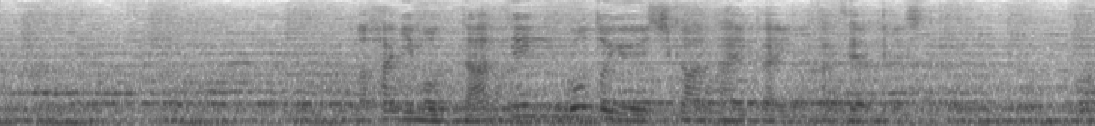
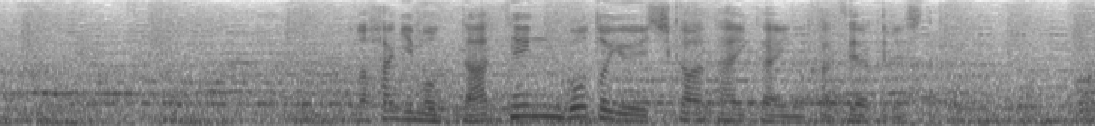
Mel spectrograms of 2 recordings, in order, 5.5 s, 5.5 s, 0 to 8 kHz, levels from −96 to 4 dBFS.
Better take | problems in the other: second | room echo; dies away in 2.1 s

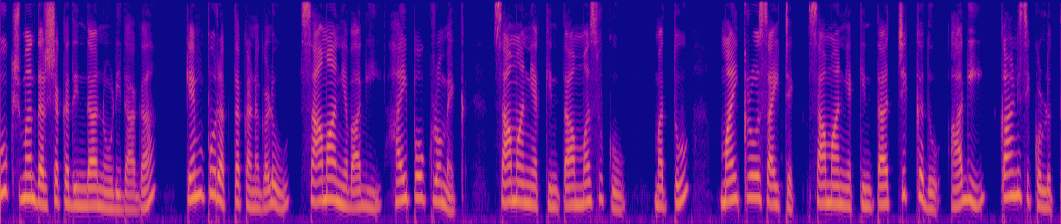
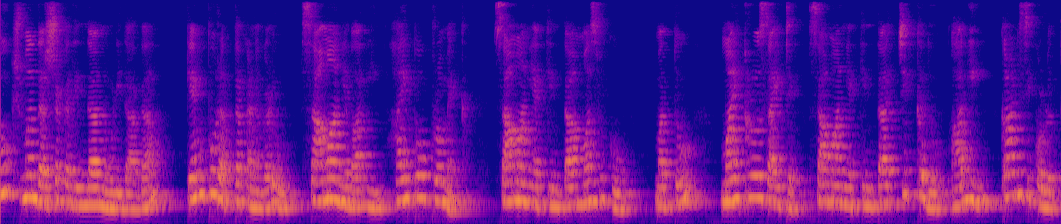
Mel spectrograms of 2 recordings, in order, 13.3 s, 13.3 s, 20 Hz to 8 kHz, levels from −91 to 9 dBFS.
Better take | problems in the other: first | room echo; dies away in 0.5 s

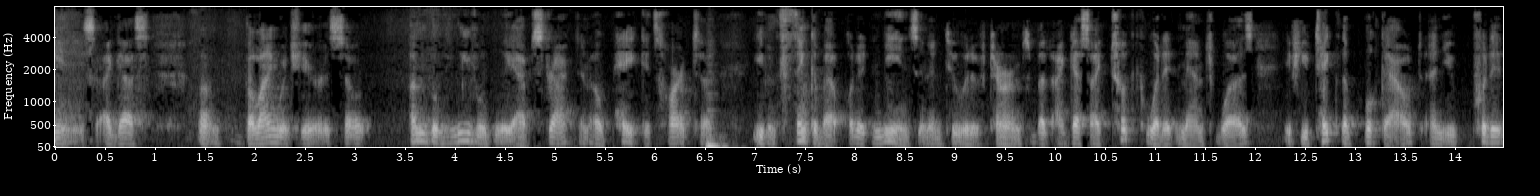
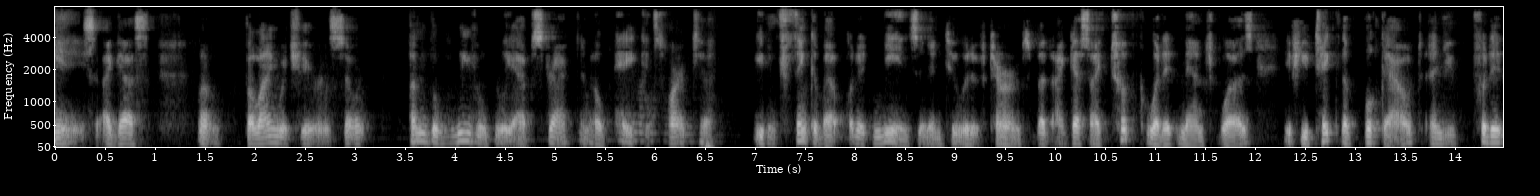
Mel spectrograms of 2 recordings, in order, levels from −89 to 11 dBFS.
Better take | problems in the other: first | noise reduction (neural mask model DeepFilterNet 3)

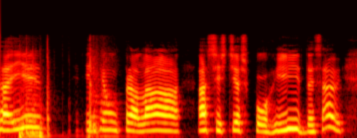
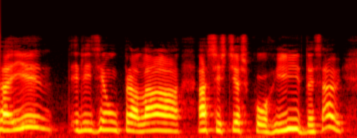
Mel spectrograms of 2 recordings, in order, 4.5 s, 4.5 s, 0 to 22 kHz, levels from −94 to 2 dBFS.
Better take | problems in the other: second | noise reduction (neural mask model RNNoise)

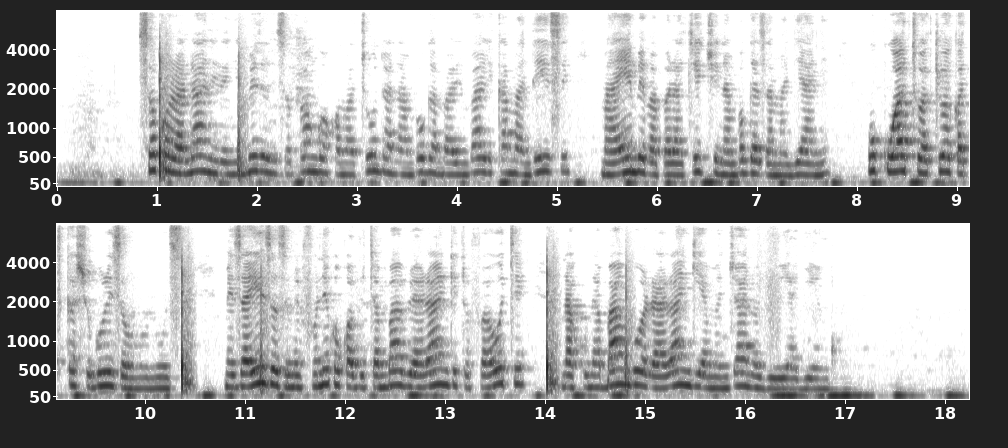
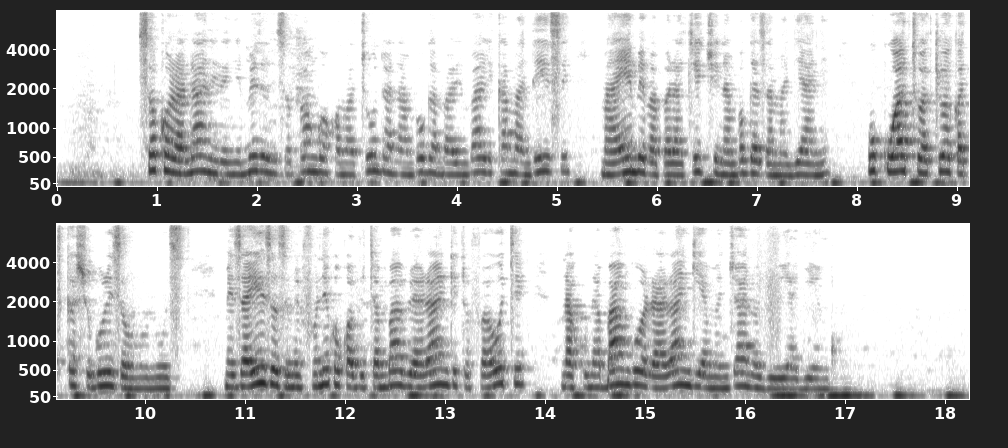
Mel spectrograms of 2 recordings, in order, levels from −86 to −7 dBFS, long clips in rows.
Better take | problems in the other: second | background sound (Walk, footsteps); 4 dB below the speech

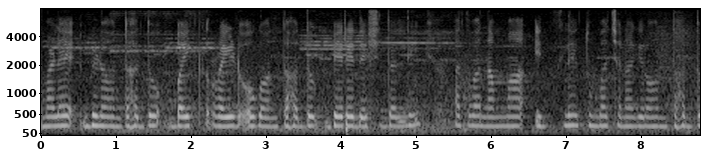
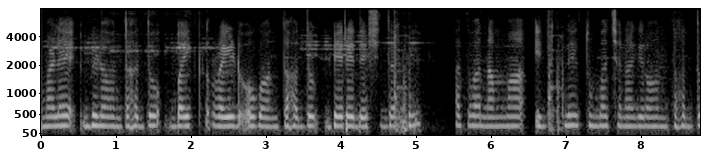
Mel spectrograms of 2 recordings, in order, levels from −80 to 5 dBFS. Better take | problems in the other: first | noise reduction (neural mask model RNNoise)

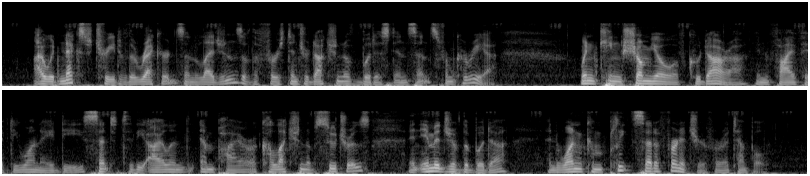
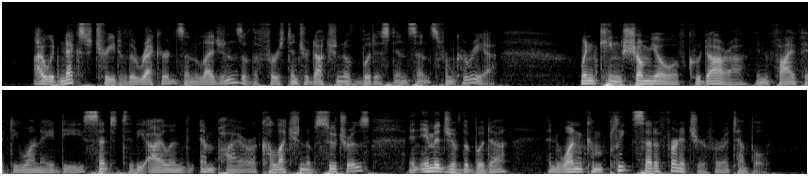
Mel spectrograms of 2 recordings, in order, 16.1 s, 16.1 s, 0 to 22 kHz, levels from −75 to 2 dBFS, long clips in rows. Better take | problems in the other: second | background sound (Insect); 16 dB below the speech

